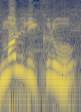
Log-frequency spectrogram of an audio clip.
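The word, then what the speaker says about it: Mötley Crüe: Y hay una película que es digna de ver en Netflix y estamos hablando, ya ves cómo lo voy a decir bien, los Motley Crew y su Wild Side. ¿Seguro que se dice así? Seguro. Motley Crew Wild Side.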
